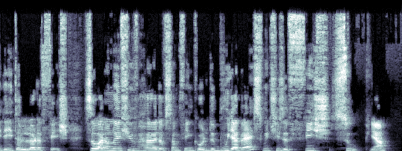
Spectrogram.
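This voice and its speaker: Speaking in a French accent, a woman sounds animated, with fairly high pitch, ordinary pitch variation and a moderate pace. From France (Brittany region). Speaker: travel vlogger. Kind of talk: casual monologue to camera. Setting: at home in bedroom. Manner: animated, many fillers.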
